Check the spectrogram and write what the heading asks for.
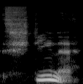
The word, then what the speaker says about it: Stein: But my real last name is pronounced Stine, but it looks like Stein. I've been called Stein my whole life, or Steiny, or Steeny, or Stainy, and I just whatever.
